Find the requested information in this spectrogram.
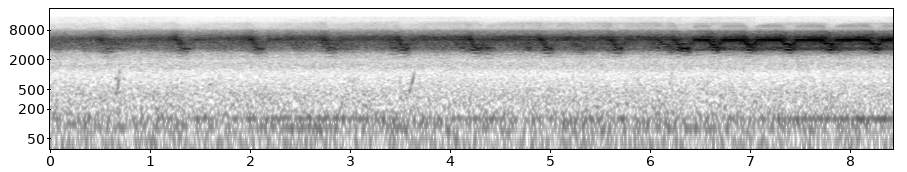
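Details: Many cicadas on a southern summer evening in deep woodland around a campsite: a continuous high-pitched shrilling with faint rhythmic surges, slowly rising in volume toward the end, with a thin whistled tone entering late.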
